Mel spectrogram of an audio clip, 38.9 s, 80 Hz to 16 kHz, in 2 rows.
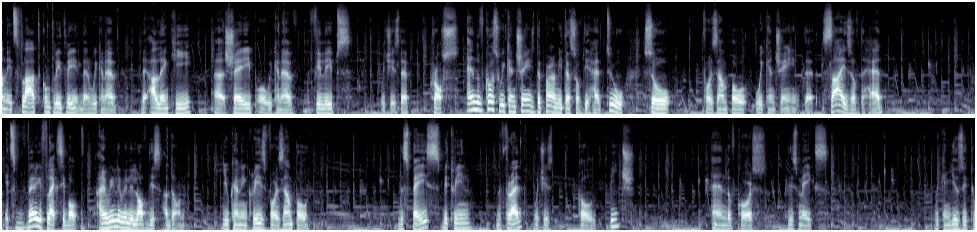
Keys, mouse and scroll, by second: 4.5 middle click, 6.6 click, 8.4 middle click, 12.2 middle click, 17.2 click, 21.0 middle click, 23.7 click, 29.1 middle click, 30.2-30.8 scroll down 4, 30.8 scroll up 1, 32.2 click.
